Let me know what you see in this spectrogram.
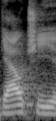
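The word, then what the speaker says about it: gauche: You can pronounce it gauchi if you want to, but I think go sounds fancier.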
